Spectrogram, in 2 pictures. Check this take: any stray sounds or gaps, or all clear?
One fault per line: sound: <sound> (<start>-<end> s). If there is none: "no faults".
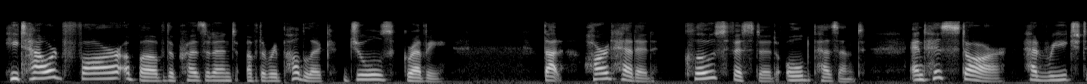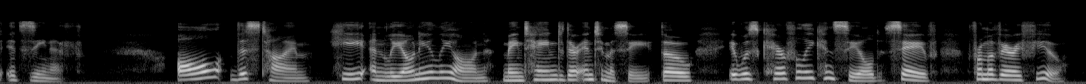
no faults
